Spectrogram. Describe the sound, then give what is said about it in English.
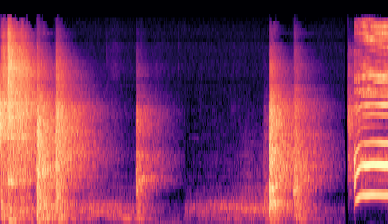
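Pool balls clack together on a pool table in several sharp, hard knocks, each with a short ringing tail. The hits come in uneven clusters with quiet pauses between them. “Playing pool on a pool table.”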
